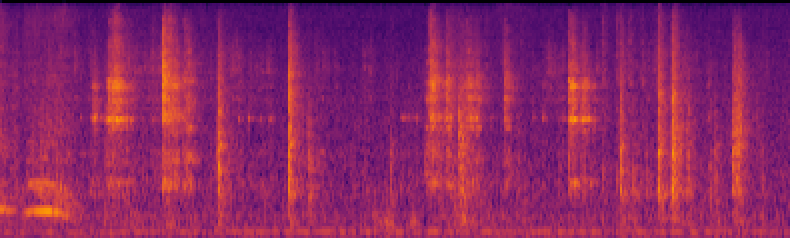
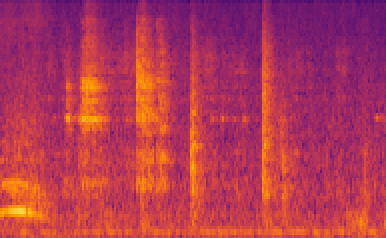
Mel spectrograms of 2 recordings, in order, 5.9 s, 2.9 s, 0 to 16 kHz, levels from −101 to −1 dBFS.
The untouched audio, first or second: second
